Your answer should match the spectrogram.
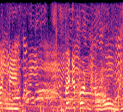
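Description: A crowd of Berrykins chattering over one another in high-pitched, childlike cartoon voices, a busy babble with no clear words.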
